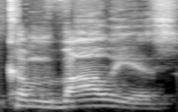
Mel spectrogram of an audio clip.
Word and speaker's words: Comvalius: It's Comvalius, but that was really close.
